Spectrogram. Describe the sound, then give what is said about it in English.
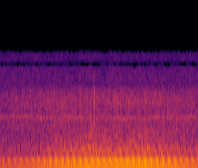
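A car engine hums steadily as the vehicle drives through the streets of Shanghai in a radio drama sound effect, a low, even drone with no break and no voices. “We now find Jungle Jim and Mr. Cooper driving through the streets of Shanghai on their way to the Jockey Club.”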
